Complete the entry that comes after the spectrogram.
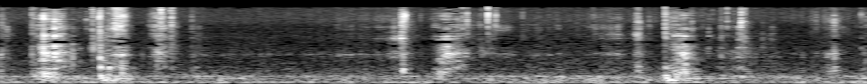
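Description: A metal blade shaves an orange, solid, dry bar of soap, peeling off long curls. Quiet, dry, crisp scraping strokes come in uneven bursts, each a short rasp of bright, hissy texture with little low end, separated by near-silent pauses.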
